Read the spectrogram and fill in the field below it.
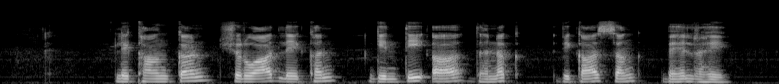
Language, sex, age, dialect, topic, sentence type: Maithili, male, 18-24, Eastern / Thethi, banking, statement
